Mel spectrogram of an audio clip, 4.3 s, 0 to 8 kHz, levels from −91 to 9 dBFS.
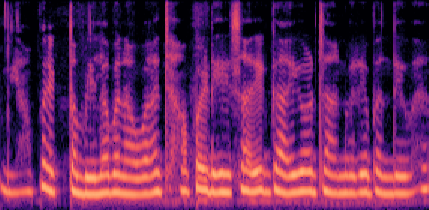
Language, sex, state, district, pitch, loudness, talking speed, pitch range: Hindi, female, Bihar, Gaya, 265 Hz, -12 LUFS, 235 wpm, 250-280 Hz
